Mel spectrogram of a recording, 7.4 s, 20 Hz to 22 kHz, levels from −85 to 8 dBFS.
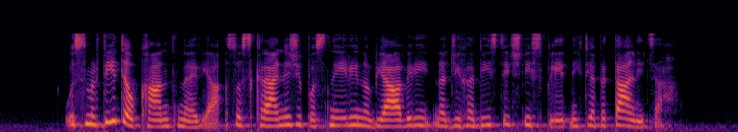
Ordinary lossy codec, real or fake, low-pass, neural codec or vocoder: none; fake; none; codec, 16 kHz, 4 kbps, FunCodec, trained on LibriTTS, 50 frames a second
